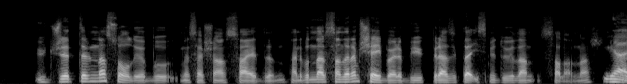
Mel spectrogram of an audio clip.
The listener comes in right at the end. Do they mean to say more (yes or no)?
yes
